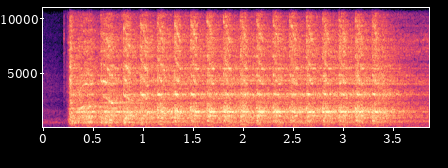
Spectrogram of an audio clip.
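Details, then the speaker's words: Abandoned Mitsubishi Evo 8 restoration first start attempt, base map, immobilizer disabled, 30 PSI fuel pressure, no leaks: starter spins at a steady chug but never catches; crank no start, spark and codes to be checked. "I'm have to check for spark all right she should have fired by now let me scan codes"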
